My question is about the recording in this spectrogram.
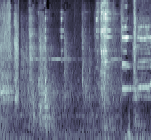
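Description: Heavy steel chain clanking against a steel frame, with scattered metallic knocks and a few sharp ringing clinks near the end.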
